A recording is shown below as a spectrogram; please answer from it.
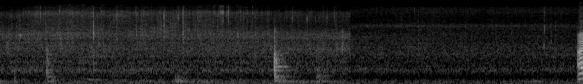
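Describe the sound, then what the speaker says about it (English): Potatoes stirred and frying in a pan for a chicken curry, giving a steady close sizzle with scraping stir strokes, a few sharper clinks, and a short louder knock at the end. "You add in your potatoes and mix that all up."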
